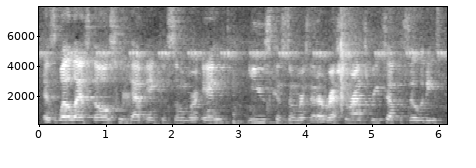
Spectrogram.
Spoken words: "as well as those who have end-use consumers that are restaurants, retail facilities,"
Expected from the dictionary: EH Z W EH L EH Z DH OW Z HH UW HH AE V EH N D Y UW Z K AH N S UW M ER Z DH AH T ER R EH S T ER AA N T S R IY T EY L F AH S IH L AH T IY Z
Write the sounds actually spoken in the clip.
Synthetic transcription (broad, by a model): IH Z W EH L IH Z DH OW Z HH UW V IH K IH N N Y UW Z K AH N S UW M ER Z DH AH T ER R EH S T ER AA N T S R IY T EY L F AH S IH L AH T IY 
